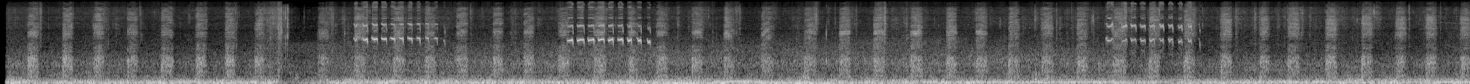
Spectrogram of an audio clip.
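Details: On a summer night in a garden, a foraging European hedgehog (Erinaceus europaeus) sniffs rapidly in quick, breathy, almost mechanical puffs, repeated several times a second like a tiny engine.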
